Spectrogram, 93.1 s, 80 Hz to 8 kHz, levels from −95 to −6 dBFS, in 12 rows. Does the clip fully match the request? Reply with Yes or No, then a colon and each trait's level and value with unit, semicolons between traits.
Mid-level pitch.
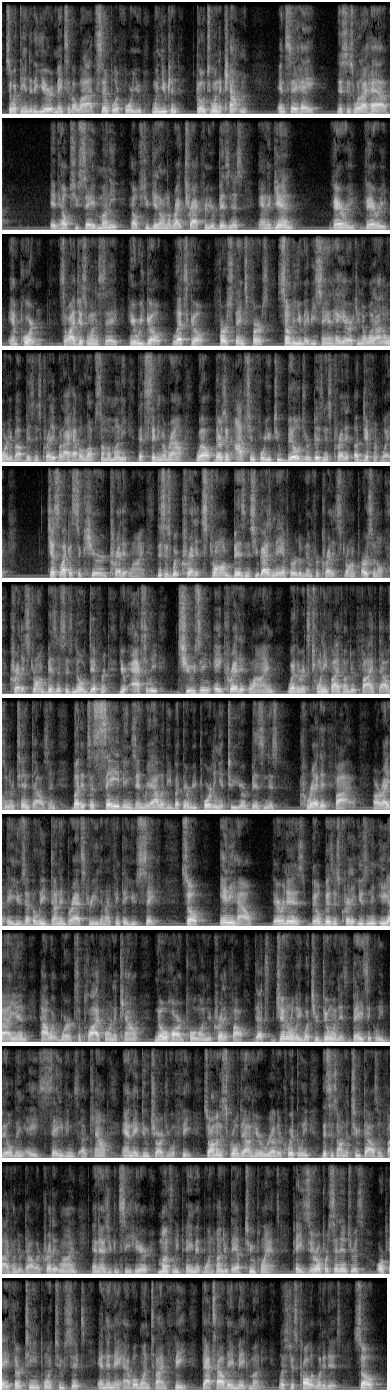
No: low, 125 Hz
